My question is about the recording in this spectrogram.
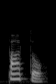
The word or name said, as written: pato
